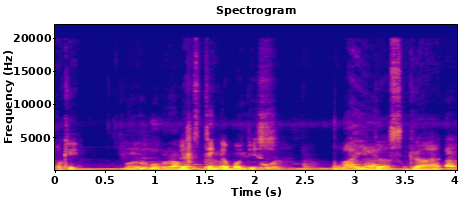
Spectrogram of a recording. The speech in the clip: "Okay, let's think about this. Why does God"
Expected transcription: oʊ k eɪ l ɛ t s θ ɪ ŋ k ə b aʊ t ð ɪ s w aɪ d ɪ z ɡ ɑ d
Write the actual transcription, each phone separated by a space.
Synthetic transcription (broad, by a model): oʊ k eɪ l ɛ t s t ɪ ŋ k ə b aʊ t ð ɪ s w aɪ d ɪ s ɡ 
